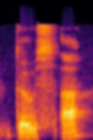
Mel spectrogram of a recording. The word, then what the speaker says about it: Gose: have a goza and that's pronounced Goa Goos Apostrophe a Goa this beer is a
